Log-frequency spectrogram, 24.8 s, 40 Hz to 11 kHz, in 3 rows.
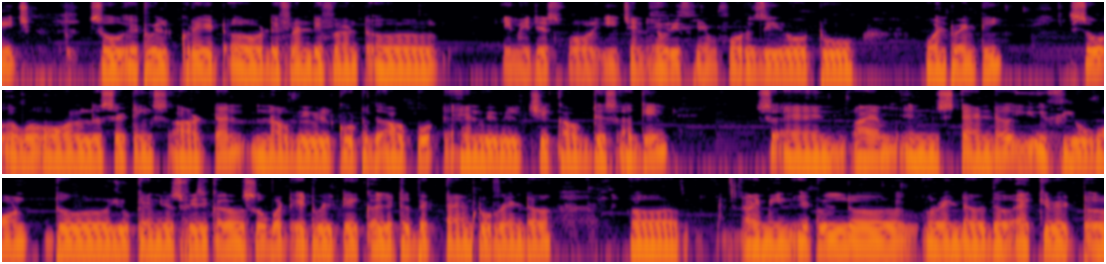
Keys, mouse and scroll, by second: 5.2 click, 7.5 click, 10.3 click, 14.4 click, 23.1 click.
